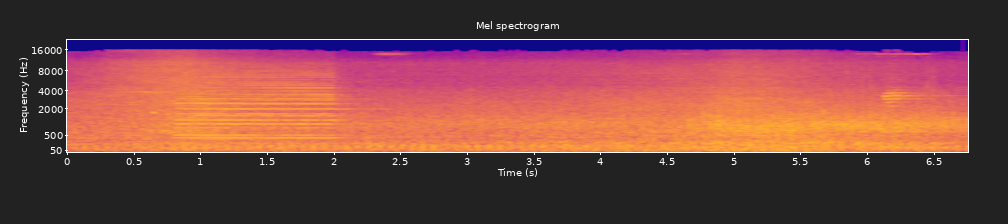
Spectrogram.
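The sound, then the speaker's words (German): Motor traffic on the Champs-Élysées in Paris, a steady roar of engines with a loud car horn sounding for about a second near the start and a brief fainter toot near the end. “Motorenlärm. Das ist der Soundtrack der Champs-Élysées.”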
